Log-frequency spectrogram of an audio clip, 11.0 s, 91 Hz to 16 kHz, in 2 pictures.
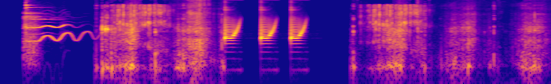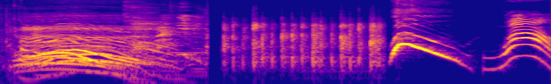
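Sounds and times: cartoon boing sound effects: 0.2s - 1.0s
crunching and chewing chocolate: 1.0s - 2.2s, 3.5s - 5.8s.

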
